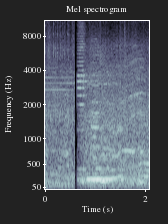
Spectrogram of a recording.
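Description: Traffic and crowd noise beside a busy road; the sound cuts off abruptly about half a second in, then a voice holds long, drawn-out notes over the crowd.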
